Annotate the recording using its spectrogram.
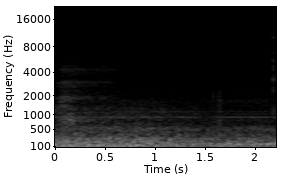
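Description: Steady low background rumble of room noise, with no distinct knocks, clicks or tool sounds.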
